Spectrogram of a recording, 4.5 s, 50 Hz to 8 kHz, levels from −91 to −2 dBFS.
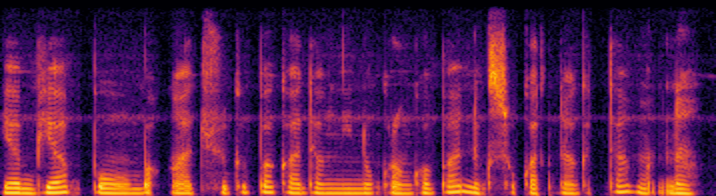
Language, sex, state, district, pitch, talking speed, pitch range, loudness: Garo, female, Meghalaya, North Garo Hills, 190 Hz, 120 wpm, 180-215 Hz, -18 LUFS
